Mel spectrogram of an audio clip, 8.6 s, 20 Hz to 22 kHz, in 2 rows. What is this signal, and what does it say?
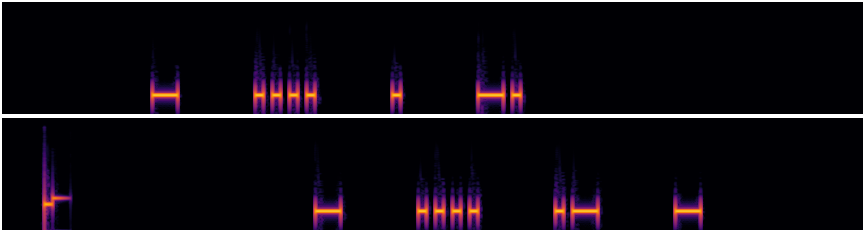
Morse code, heard as a keyed tone, about 27 wpm, spaced as for 16 wpm, 690 Hz. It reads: THEN THAT
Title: 3x Character Spacing - Top 100 Words - 28wpm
